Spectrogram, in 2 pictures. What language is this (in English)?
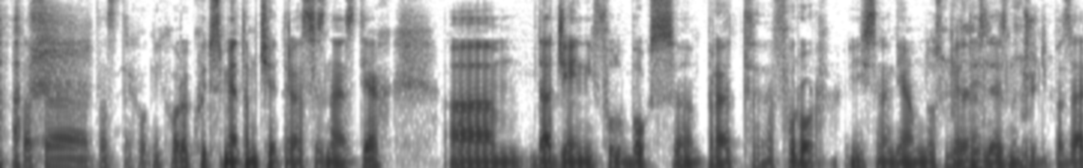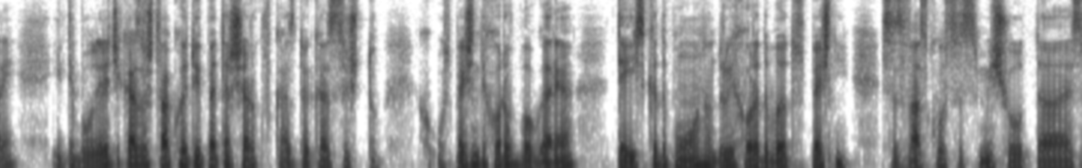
Bulgarian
